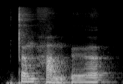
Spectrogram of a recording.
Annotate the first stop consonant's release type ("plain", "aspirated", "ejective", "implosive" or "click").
plain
